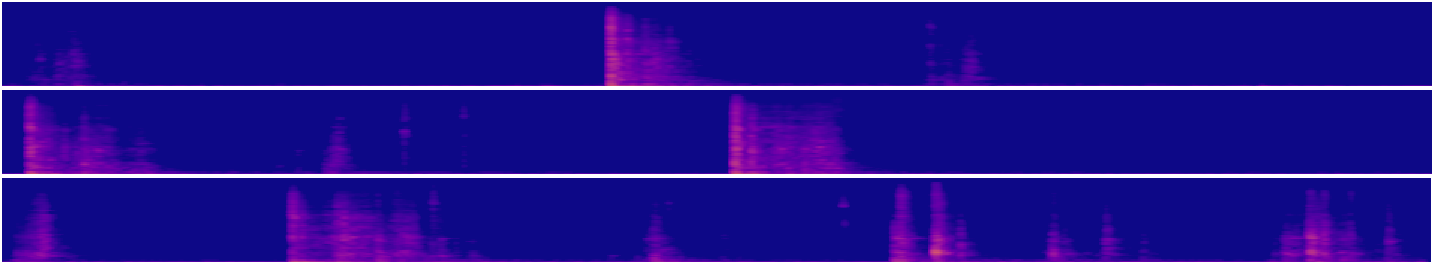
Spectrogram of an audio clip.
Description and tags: kettle on stove and pickup remove
pickup, kettle, remove, stove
